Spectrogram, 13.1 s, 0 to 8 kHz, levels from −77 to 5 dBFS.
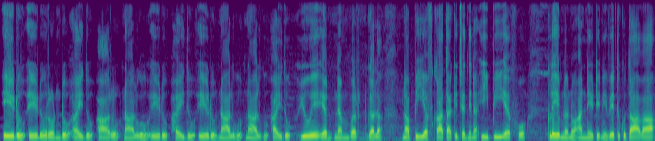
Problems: none marked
